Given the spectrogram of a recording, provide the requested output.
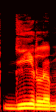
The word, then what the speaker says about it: Gila: It's now pronounced the way it's spelled. It's spelled G-I-L-A. So it looks like Gila monster, but I believe it's pronounced Gila.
